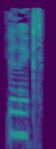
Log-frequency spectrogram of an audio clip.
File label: "geleckt", German; adjectives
